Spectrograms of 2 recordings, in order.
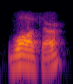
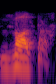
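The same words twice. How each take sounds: First: The name is said the American way. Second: The name is said a non-American way. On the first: The speaker calls it wrong. "For any Americans listening, it is not pronounced Walter" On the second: The speaker calls it right. "It is always and shall be pronounced as the Ring General Walter"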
